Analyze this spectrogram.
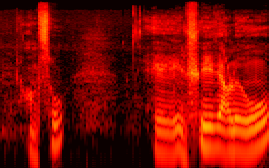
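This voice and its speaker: Recorded with a dry, close sound and no echo, a man speaks at a fairly high pitch in a dark, mellow tone. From France, Savoie (Maurienne valley). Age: 80s+. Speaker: local witness, elderly villager. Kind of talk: interview testimony.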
